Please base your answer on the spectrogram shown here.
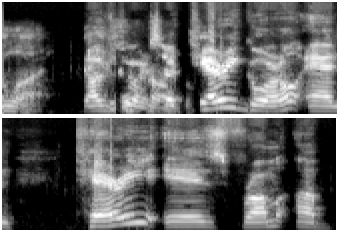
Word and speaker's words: Gorle: It's Gorle. The E is silent. It's Gorle, so it is a silent.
